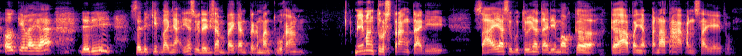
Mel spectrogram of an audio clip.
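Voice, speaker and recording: Bright-voiced, chatty male pastor. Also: medium pitch, normal speed. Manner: chatty, laughs often, acts out quoted speech. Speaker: missionary pastor. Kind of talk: casual storytelling chat.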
